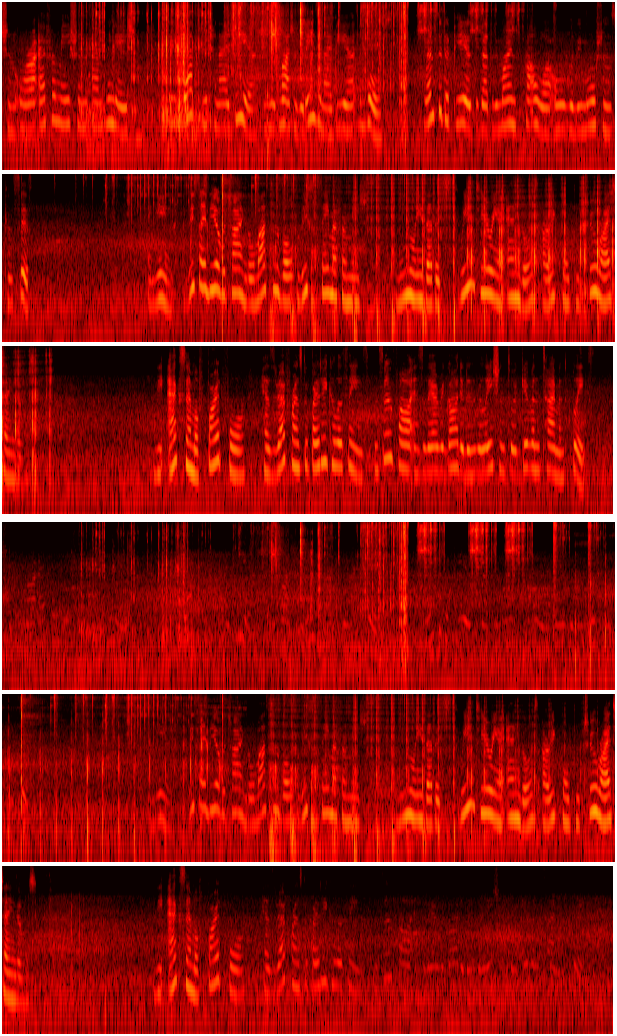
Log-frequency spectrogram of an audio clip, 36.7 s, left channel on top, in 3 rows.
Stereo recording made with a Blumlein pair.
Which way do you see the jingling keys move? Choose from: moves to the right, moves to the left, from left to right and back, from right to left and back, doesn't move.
from left to right and back.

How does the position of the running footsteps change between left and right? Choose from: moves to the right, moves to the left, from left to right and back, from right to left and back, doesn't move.
moves to the left.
